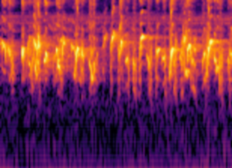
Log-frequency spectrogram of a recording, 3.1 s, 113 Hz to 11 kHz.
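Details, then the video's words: Cream-vented bulbul lure sound for trapping, from 02/11/2021: an unbroken stream of quick, bubbly, chirping notes, lively and jumbled, with no pauses. "Suara pikat merbah lekir"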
